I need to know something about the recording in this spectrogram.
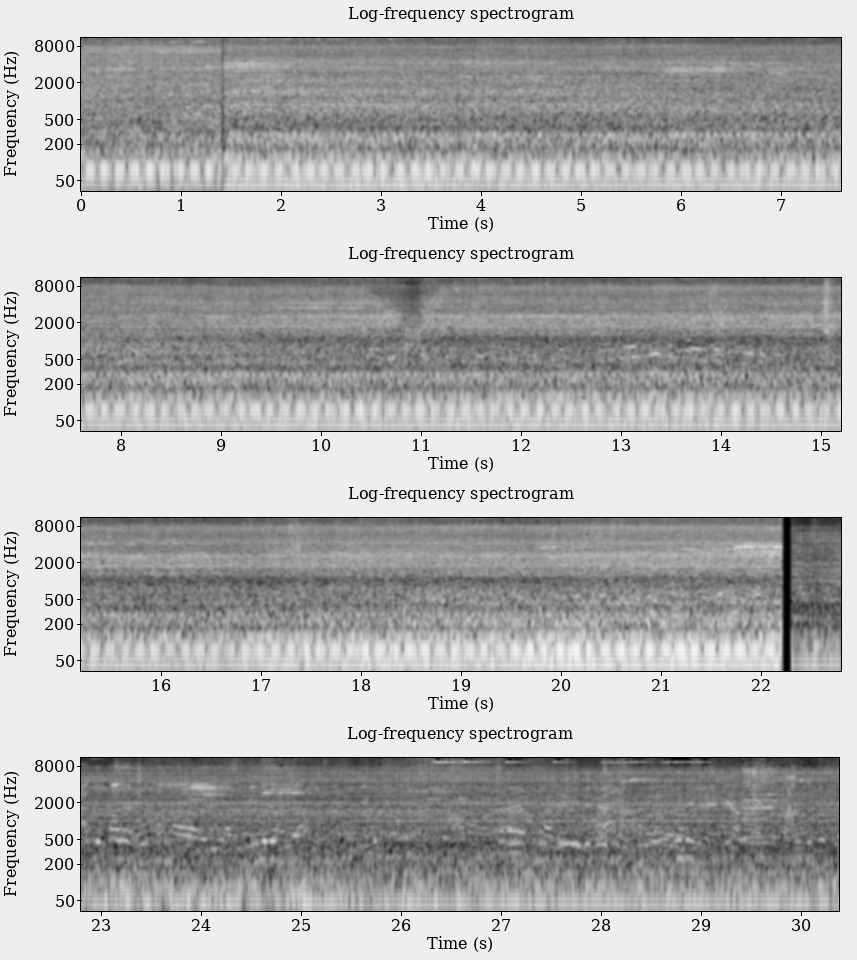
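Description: A heavy vehicle engine running steadily under indistinct voices. The sound cuts off abruptly about two-thirds of the way through and picks up again with a lighter engine hum and voices.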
